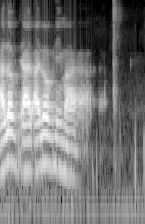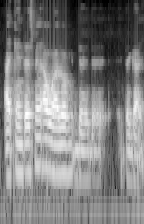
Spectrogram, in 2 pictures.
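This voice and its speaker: Fairly slow, fairly even speech in a French accent, with long, frequent pauses. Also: man, medium pitch for a man. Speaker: football expert. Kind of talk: podcast interview. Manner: halting.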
